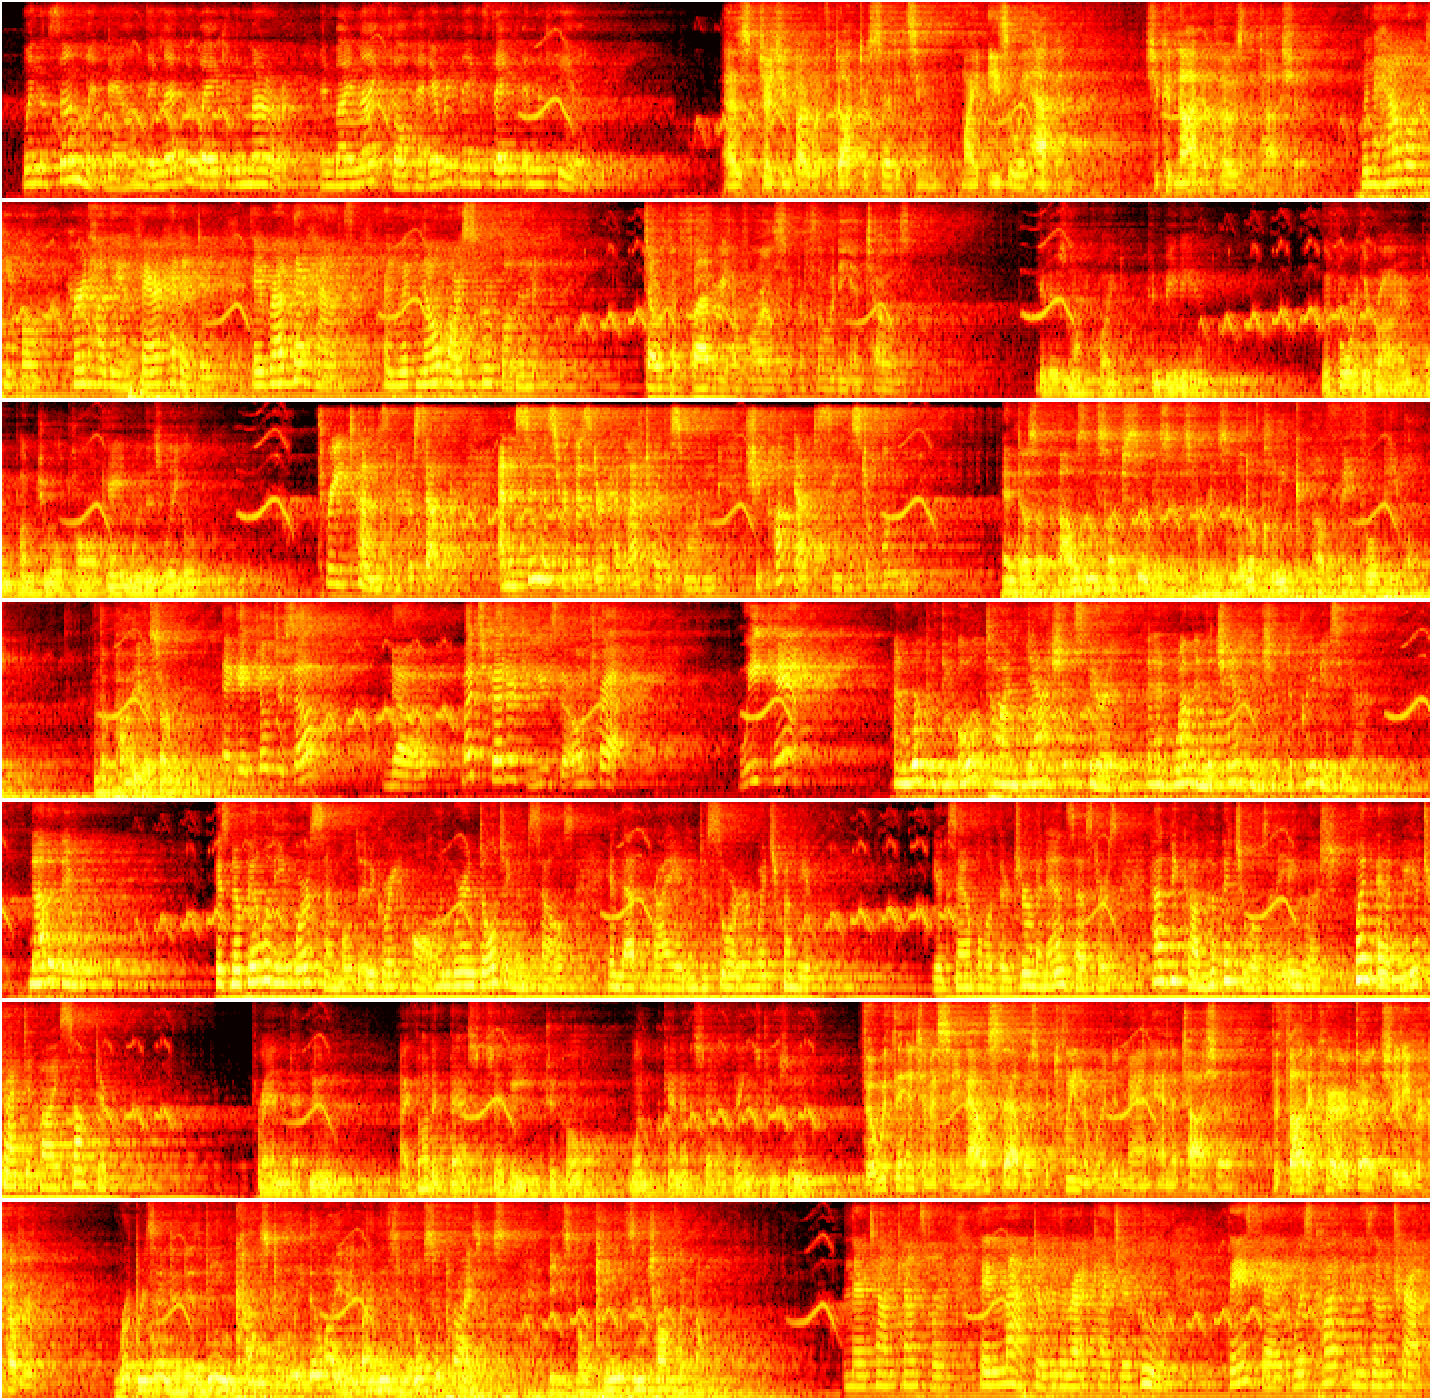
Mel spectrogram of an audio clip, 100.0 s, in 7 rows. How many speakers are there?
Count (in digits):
10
